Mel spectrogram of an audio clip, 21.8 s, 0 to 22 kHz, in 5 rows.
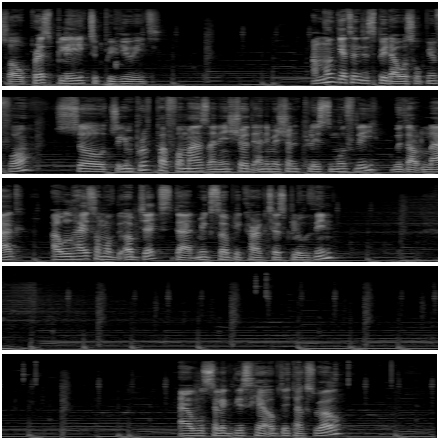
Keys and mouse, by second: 0.4 space, 2.0 space, 6.3 space, 8.7 space, 15.5 click, 20.7 shift+click.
